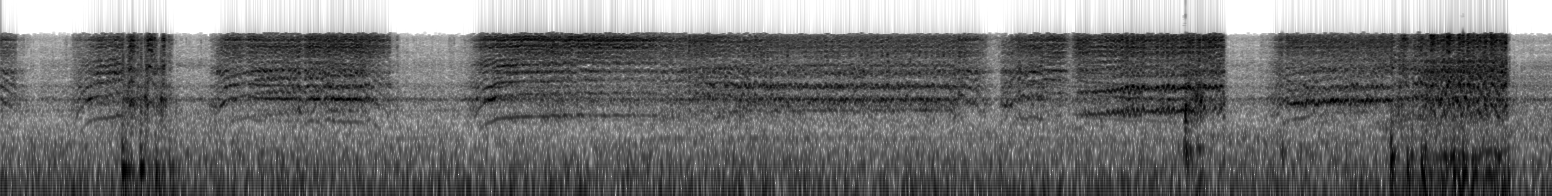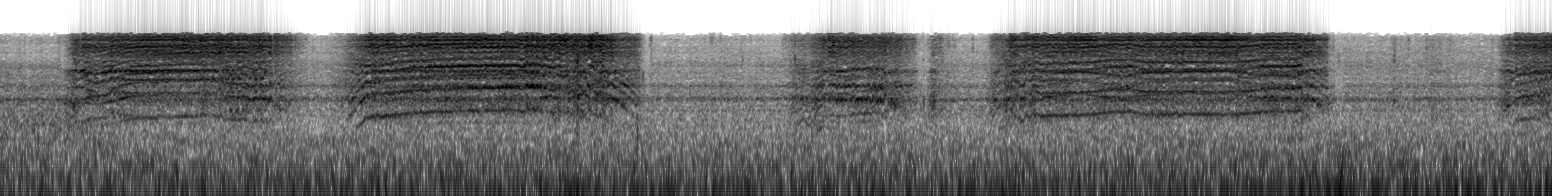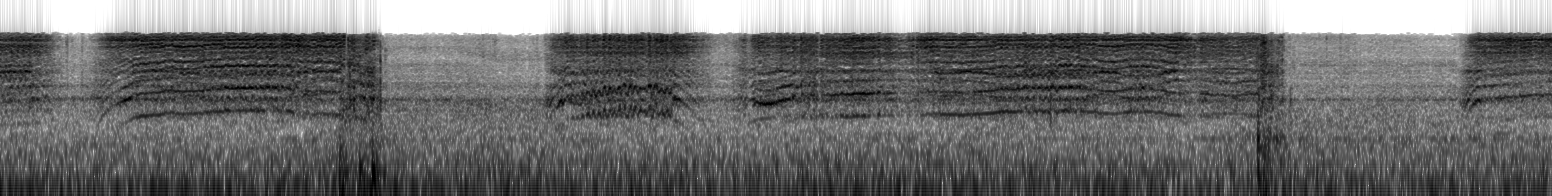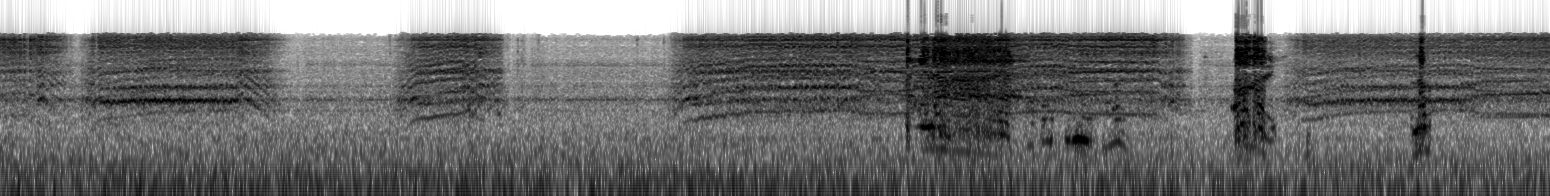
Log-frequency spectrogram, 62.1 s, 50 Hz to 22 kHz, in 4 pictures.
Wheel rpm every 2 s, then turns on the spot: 70, 110, 80, 160, 140, 140, 110, 100, 120, 90, 140, 30, 60, 160, 70, 60, 130, 90, 80, 110, 160, 150, 30, 110, 100, 60, 30, 160, 160, 60, 150.
28-30 44-46 50-52 58-60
